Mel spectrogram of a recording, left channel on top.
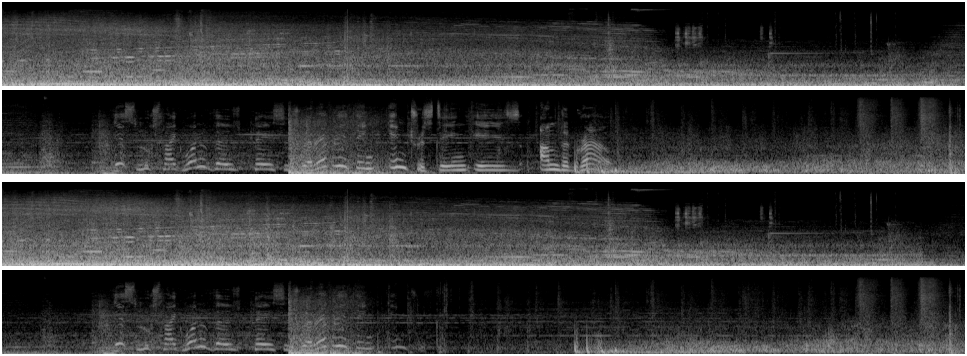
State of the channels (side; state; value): both; normal; correlation 0.79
